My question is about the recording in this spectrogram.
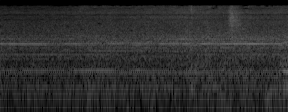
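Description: Steady background hum of a machine shop, machinery and ventilation running, with a faint steady whine in it.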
